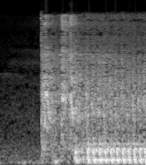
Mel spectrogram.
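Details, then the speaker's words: Motorcycle start and idle in proper condition during a used-bike check: clean crank, then an even, steady thump with no tappet noise, knocking or rattles; normal start and idle. "So ఐడిల్లో అయితే ఇలా sound వస్తుంది బండి. ఏమన్నా abnormal noises కానీ ఏమైనా వస్తున్నాయని చూసుకోవాలి."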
